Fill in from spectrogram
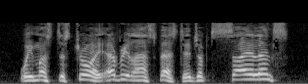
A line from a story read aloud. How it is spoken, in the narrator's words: the Emperor roared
